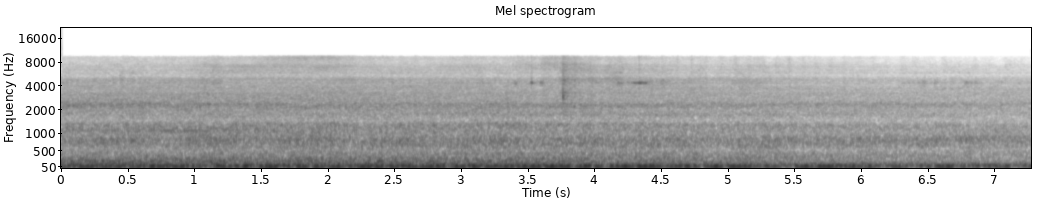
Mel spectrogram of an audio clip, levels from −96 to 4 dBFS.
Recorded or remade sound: remade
